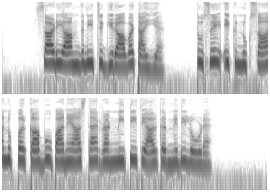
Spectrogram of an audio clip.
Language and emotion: Dogri, sad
